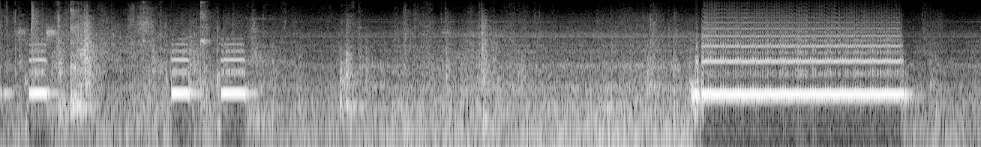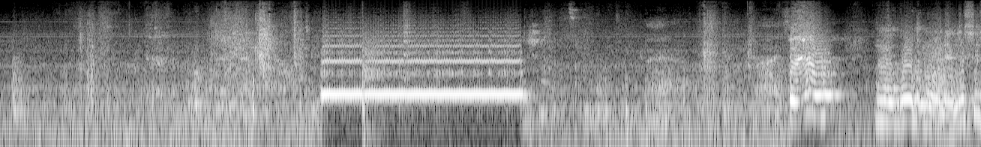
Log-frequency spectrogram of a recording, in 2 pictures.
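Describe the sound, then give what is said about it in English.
An outgoing phone call is placed: the line rings twice, each long steady electronic ring tone lasting about two seconds with a pause between, while muffled voices and background chatter fill the gaps before and after. “Okay, before you get started, may I just go ahead and make this phone call?”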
